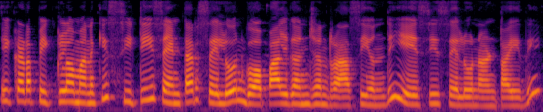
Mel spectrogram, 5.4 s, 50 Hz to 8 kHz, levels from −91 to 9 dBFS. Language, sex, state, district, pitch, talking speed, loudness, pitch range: Telugu, female, Andhra Pradesh, Guntur, 220 Hz, 165 wpm, -19 LUFS, 195-255 Hz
